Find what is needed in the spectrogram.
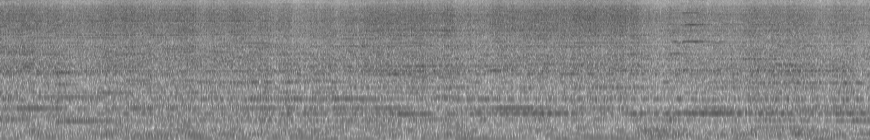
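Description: Loud live music: a dense wall of long held chords over a steady low drone, without pause.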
